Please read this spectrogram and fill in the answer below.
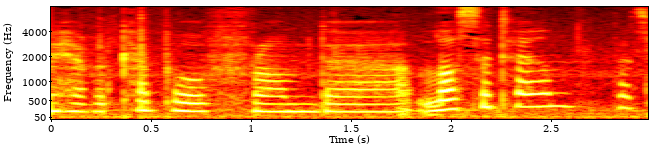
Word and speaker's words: L'Occitane: And then I have a couple from the L'Occitane, that's how you say it.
